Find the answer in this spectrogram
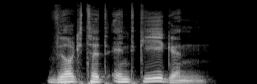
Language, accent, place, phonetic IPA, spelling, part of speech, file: German, Germany, Berlin, [ˌvɪʁktət ɛntˈɡeːɡn̩], wirktet entgegen, verb, De-wirktet entgegen.ogg
- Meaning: inflection of entgegenwirken: 1. second-person plural preterite 2. second-person plural subjunctive II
